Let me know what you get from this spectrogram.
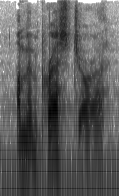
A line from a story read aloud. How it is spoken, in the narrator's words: he said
